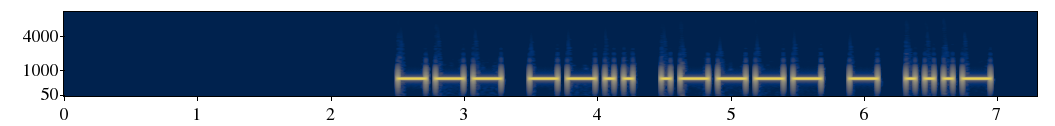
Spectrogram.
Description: Morse code, heard as a keyed tone, about 17 wpm, 700 Hz. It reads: OZ1TV
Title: DXCC-100 Call Signs - 5 Characters - Repeated 3x - 17wpm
